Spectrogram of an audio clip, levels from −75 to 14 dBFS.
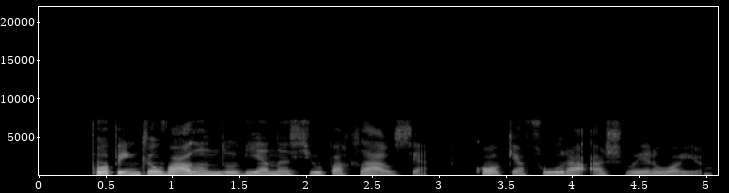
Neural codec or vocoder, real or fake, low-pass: codec, 16 kHz in and 24 kHz out, 2.2 kbps, FireRedTTS-2 codec; fake; 7.2 kHz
